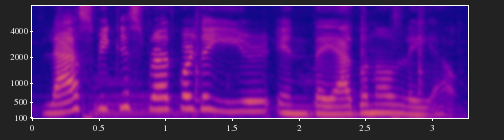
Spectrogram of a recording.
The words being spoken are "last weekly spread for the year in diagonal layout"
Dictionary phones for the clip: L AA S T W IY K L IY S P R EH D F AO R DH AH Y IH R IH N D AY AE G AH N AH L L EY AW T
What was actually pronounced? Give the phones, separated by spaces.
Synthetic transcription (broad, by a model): L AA S T W IY K IY S P R EH D F AO R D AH Y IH R IH N D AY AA G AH N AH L L EY AW T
